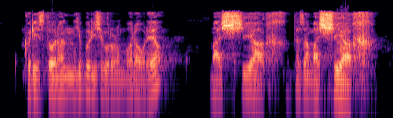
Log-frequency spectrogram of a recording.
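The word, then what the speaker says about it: משיח: 중요한이 친구들은 히브리어로 하면 굉장히 좋습니다 히브리어 원래 발음이 때문에 자 함께 볼까요 예슈아 예슈아 마시아 마시아 바라면 어 목 뒤에서 가래를 듯이는내는 그런 발음이에요 해봅시다 마시아 마시아 마 예 마시아 그다음에 엘로힘 엘로 루하코 루하코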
